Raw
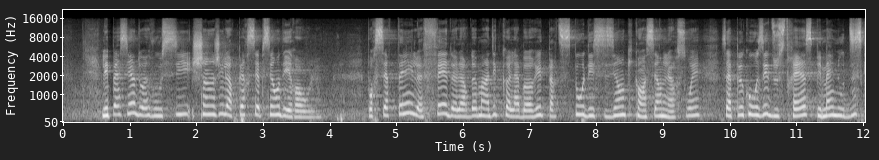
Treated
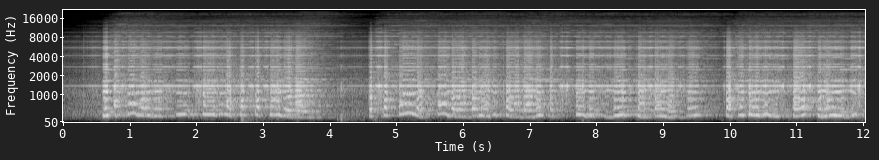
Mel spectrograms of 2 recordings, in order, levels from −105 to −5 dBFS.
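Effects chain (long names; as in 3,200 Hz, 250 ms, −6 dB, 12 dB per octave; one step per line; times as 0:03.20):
samples sorted by size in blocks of 32 samples
loudspeaker in its box 430–7,100 Hz, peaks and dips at 660 Hz +3 dB, 1,200 Hz +7 dB, 5,400 Hz +4 dB
reverb with rising layers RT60 1.2 s, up +7 semitones, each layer −8 dB, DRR 6 dB
level −1.5 dB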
